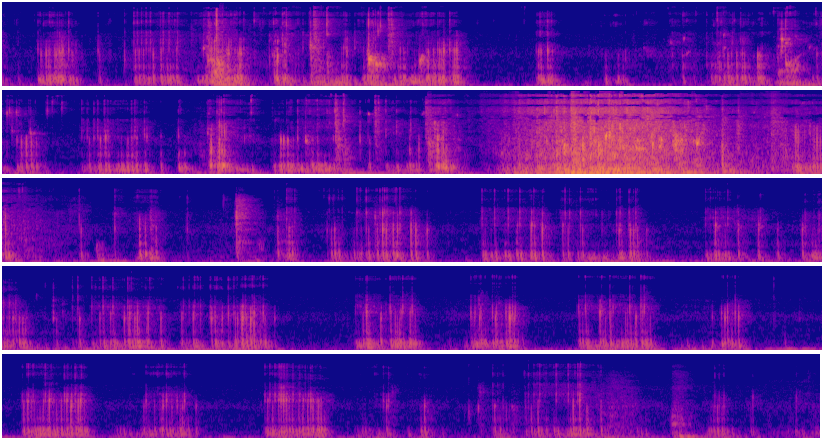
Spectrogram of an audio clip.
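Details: Excited pet pig in a bath, the noise stopping once he got out; rapid rhythmic snorting grunts in short irregular bursts, with a louder splashing rush of water midway.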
